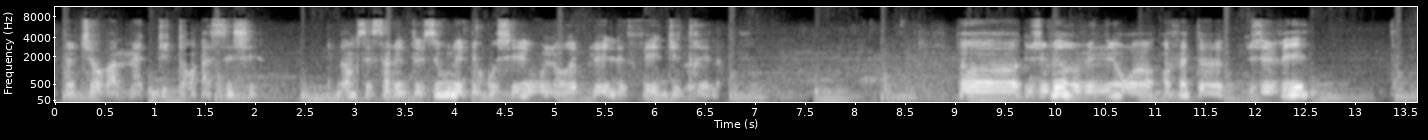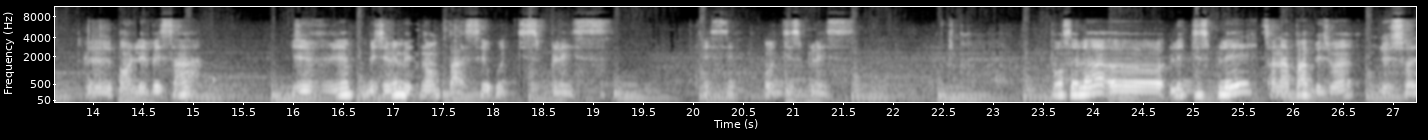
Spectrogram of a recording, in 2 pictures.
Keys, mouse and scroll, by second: 21.6 click.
